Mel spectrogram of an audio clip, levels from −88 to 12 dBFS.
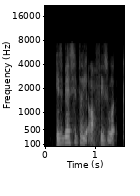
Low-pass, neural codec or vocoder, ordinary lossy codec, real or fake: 7.2 kHz; codec, 16 kHz, 2 kbps, FreqCodec, smaller model; none; fake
